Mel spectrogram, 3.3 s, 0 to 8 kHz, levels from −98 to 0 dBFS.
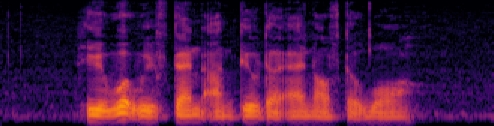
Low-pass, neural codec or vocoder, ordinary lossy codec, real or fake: none; codec, 16 kHz, 8 kbps, FreqCodec, larger model; none; fake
